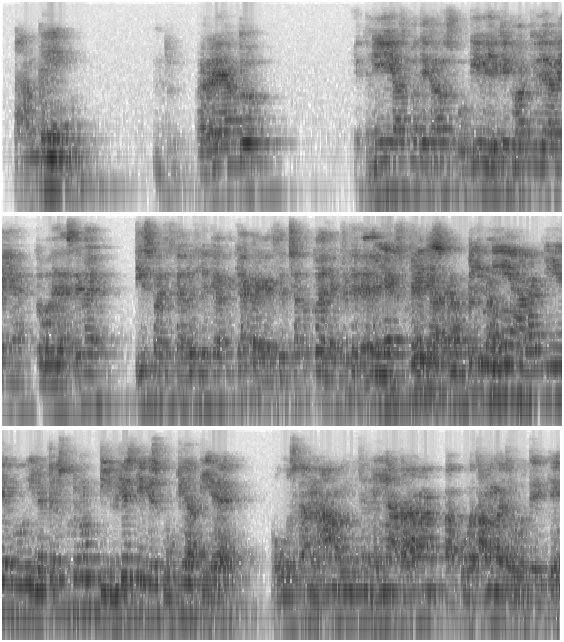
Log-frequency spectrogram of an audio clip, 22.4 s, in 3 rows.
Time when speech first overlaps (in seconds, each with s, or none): 12.4 s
